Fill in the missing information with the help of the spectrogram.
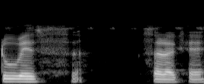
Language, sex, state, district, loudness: Hindi, male, Bihar, Jamui, -17 LUFS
